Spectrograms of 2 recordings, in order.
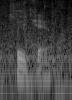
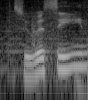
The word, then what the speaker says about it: Suicune: Suicune. I, as a lad, pronounced it Suicine, I think, which is just totally objectively wrong.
